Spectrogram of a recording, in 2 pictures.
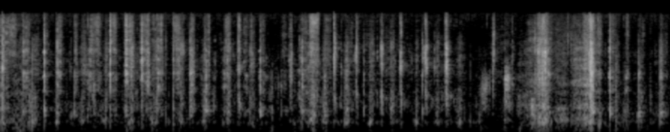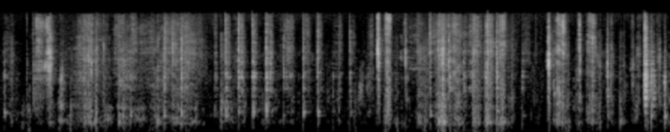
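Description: Close-up eating sounds: noodles slurped and chewed in quick wet rasps, with light clicks of chopsticks against the plate.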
